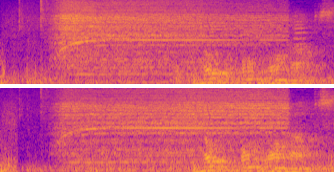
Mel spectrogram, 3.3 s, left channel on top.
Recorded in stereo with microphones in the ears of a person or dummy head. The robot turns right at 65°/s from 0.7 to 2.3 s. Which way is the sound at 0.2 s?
25° left (ahead or behind).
